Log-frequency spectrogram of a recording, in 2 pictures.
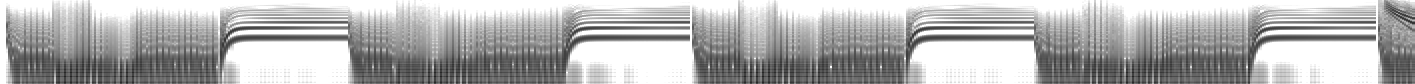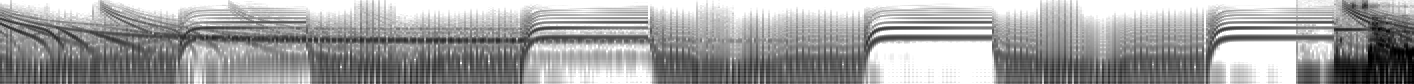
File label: Rap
